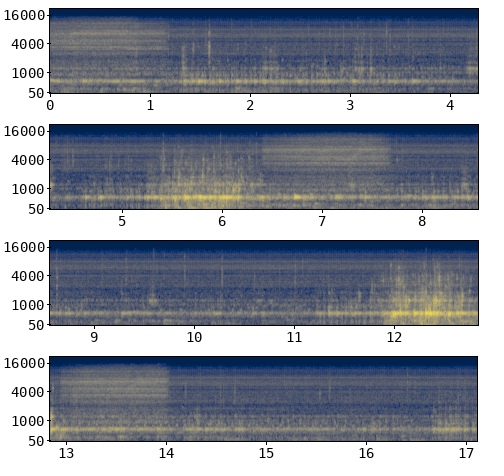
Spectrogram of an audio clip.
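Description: Scuba diver breathing through a regulator underwater: a hissing inhale, then a loud burst of exhaled bubbles, repeating about every six or seven seconds over a steady hum.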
